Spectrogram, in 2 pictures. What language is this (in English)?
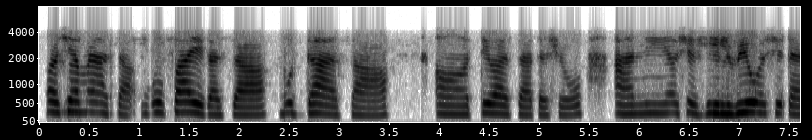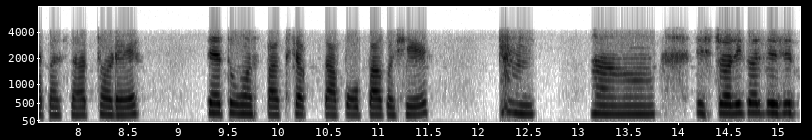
Konkani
